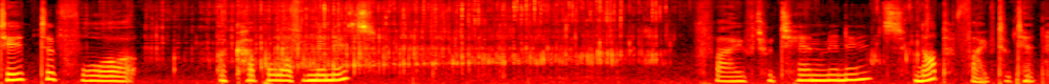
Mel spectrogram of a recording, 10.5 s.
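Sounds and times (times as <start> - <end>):
speech: 0.0 - 1.5, 2.2 - 3.8, 7.2 - 10.4
boiling water poured over oolong tea: 0.8 - 6.8, 8.5 - 9.4.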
